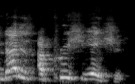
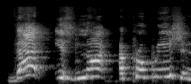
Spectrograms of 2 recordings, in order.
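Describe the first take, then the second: First: "That is appreciation" landing firm on appreciation; stress on appreciation. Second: "that is not appropriation" with NOT leaned on; stress on not. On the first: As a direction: hit appreciation as the correction. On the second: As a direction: press hard on not. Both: Shown as a demonstration. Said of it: "appropriation vs appreciation".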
